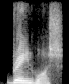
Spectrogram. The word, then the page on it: brainwash: Indian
